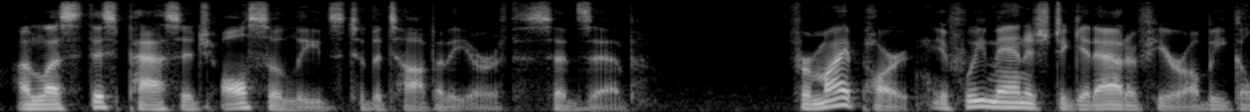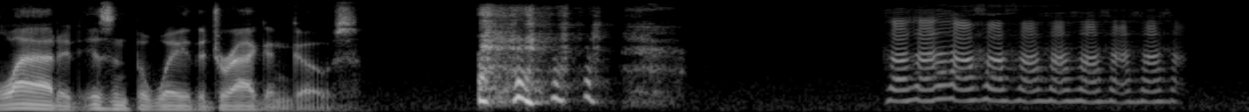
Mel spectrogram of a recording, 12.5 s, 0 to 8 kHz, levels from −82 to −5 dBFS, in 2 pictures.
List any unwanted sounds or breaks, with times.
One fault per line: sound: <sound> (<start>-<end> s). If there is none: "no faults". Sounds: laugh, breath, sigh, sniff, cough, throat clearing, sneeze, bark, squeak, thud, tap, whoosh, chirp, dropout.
sound: laugh (8.6-9.7 s)
sound: laugh (10.6-12.2 s)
